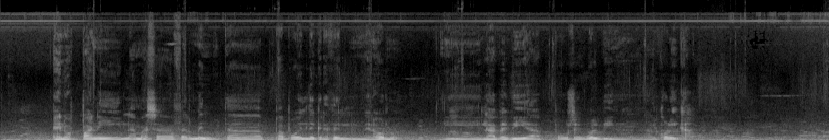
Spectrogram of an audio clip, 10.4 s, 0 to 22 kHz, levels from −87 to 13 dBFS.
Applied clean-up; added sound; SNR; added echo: none; Subway, metro, underground; 11 dB; none.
